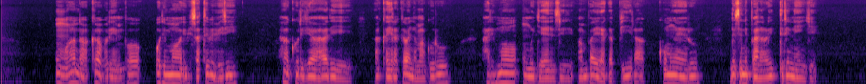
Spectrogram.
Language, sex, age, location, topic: Kinyarwanda, female, 50+, Nyagatare, government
